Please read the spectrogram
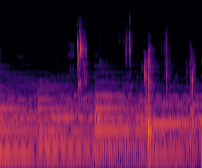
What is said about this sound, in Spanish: es más, voy a tomar agua para decírselas.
